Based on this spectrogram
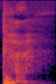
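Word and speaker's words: Pugh: It's actually, this is how you pronounce her last name. Florence Puh.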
